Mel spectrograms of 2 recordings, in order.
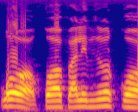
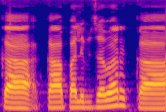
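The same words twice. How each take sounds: First: ক as Arabic qaf, from the back of the mouth with a rounded vowel; qaf pronunciation. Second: কা as a light front "kaa" with an open vowel; kaf pronunciation. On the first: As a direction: say ক as a heavy "qo", not "ka". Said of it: "এখানে হবে উচ্চারণটি". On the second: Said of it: "আর এখানে হবে". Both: Shown as a demonstration.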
